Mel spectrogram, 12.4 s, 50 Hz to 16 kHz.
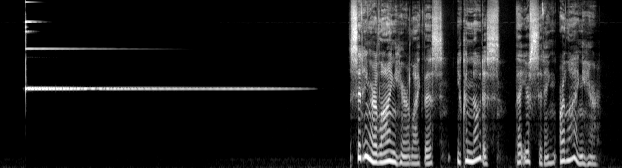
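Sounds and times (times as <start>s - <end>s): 
meditation bell struck to start a meditation exercise: 0.5s - 6.3s
speech: 7.0s - 12.0s.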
